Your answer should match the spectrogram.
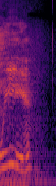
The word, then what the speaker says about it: oui: I said oi because there's an oi, a yogurt that's called oi. – Oh, I've been saying it wrong. – Actually, no, you pronounce it wee. – Wee? – Wee. French. O-U-I.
